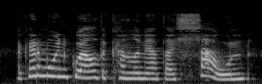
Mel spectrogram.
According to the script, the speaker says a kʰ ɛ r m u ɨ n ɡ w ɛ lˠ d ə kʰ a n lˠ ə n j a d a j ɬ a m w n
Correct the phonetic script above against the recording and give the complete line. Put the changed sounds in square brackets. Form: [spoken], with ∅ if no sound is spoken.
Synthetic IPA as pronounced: a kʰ ɛ r m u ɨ n ɡ w ɛ lˠ d ə kʰ a n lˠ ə n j a d a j ɬ a [∅] w n

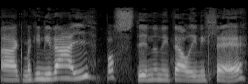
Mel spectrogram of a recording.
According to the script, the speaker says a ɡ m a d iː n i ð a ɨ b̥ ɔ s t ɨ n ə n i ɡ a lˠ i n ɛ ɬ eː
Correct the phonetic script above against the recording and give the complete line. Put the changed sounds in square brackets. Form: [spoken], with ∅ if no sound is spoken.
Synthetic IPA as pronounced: a ɡ m a [ɡ] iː n i ð a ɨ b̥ ɔ s t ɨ n ə n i [d] a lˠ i n [i] ɬ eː

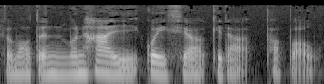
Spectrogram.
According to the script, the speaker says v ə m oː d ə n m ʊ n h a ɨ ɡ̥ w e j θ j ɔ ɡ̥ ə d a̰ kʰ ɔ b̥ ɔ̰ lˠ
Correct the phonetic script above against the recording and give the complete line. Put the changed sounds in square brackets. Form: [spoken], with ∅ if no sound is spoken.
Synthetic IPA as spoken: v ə m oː d ə n m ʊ n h a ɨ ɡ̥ w e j θ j ɔ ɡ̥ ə d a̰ [pʰ] ɔ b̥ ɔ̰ lˠ

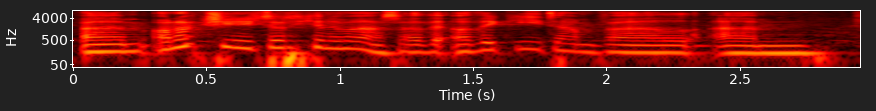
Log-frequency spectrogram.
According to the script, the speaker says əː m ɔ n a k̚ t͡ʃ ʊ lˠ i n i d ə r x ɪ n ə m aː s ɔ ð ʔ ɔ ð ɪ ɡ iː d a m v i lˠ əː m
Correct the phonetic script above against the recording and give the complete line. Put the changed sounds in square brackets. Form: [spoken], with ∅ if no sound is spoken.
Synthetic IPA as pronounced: əː m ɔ n a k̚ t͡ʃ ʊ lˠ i n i d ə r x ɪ n ə m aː s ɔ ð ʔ ɔ ð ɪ ɡ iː d a m v [ɛ] lˠ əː m

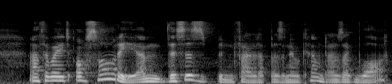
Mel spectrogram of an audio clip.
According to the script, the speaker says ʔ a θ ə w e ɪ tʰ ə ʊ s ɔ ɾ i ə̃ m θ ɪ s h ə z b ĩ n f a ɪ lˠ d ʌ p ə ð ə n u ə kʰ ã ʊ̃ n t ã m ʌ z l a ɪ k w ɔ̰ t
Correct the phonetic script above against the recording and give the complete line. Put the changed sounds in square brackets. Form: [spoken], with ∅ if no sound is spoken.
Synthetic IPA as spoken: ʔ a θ ə w e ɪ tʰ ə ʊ s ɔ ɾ i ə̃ m [ð] ɪ s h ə z b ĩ n f a ɪ lˠ d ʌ p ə [z] ə n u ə kʰ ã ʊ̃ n t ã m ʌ z l a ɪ k w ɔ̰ t

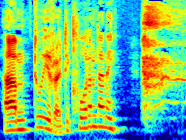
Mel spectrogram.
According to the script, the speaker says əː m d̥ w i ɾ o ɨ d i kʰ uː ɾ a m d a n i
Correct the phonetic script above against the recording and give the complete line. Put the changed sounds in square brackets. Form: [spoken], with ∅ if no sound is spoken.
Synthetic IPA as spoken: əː m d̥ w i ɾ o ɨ d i kʰ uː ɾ a m d a n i

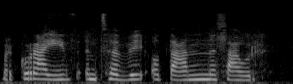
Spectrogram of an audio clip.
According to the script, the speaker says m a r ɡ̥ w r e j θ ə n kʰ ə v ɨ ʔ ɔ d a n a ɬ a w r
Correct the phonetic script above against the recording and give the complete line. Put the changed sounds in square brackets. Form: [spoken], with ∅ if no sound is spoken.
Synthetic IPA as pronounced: m a r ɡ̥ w r [a] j [ð] ə n [tʰ] ə v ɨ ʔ ɔ d a n [ə] ɬ a w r

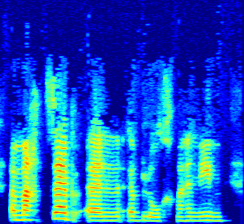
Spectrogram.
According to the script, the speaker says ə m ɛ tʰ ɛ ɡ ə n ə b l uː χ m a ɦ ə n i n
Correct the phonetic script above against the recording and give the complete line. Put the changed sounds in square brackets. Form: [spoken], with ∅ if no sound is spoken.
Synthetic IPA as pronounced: ə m [a] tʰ ɛ [b] ə n ə b l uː χ m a ɦ ə n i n

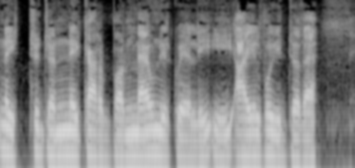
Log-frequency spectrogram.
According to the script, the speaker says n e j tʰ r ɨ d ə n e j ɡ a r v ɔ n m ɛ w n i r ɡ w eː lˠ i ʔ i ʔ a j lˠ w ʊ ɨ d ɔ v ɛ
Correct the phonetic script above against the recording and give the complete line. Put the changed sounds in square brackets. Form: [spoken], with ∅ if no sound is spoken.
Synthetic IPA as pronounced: n e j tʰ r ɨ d ə n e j ɡ a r [b] ɔ n m ɛ w n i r ɡ w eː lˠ i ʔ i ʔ a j lˠ [v] ʊ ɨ d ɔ [ð] ɛ

